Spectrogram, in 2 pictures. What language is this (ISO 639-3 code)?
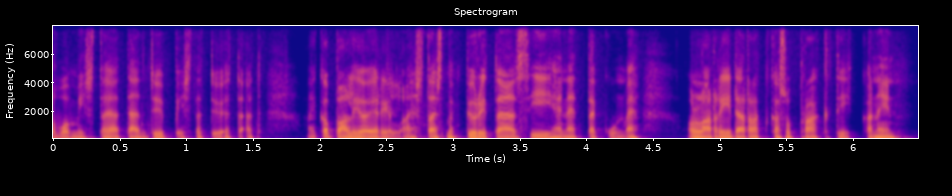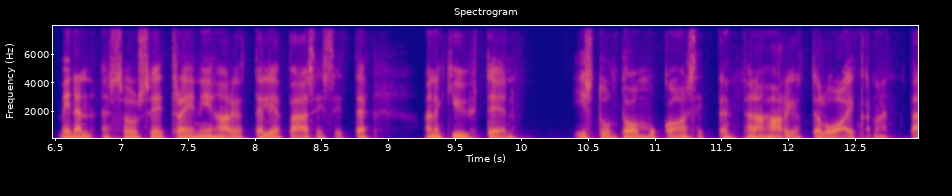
fin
